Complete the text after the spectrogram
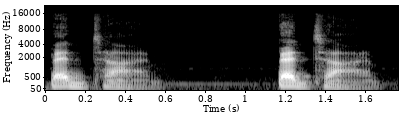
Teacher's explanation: we can drop the D sound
